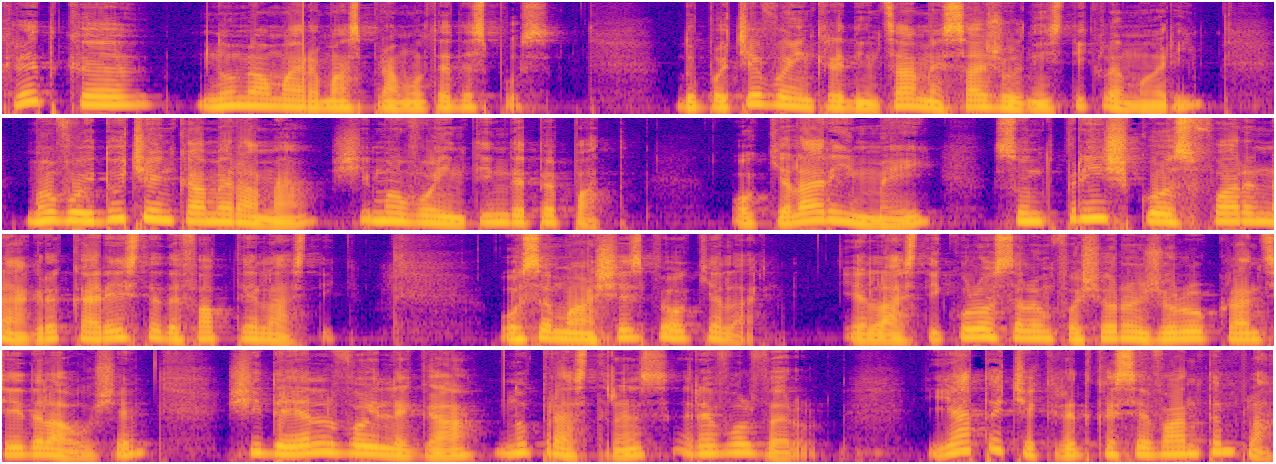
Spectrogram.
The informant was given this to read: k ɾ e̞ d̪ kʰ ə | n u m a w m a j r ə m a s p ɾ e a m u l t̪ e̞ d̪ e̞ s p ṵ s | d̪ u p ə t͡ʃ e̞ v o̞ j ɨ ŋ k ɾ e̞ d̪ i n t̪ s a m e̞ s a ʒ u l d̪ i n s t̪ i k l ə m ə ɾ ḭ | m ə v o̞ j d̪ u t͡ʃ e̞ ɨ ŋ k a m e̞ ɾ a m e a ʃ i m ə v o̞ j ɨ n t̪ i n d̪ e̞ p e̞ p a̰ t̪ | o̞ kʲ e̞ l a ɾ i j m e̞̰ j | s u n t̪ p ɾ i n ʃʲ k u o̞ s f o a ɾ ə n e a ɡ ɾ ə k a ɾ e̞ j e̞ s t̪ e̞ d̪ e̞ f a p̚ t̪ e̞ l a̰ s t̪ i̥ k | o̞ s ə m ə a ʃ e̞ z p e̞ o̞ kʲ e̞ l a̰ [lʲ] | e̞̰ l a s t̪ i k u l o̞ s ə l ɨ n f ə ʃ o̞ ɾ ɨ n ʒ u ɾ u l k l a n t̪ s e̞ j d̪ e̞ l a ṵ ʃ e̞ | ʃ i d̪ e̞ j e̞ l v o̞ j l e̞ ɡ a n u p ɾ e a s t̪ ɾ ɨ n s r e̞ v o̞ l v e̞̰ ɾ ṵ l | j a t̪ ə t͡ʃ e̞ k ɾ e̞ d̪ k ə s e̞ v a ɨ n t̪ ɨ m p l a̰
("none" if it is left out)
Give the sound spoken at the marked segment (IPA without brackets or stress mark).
rʲ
